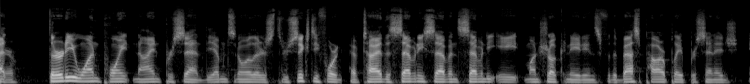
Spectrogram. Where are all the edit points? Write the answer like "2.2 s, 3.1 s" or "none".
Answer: 3.4 s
